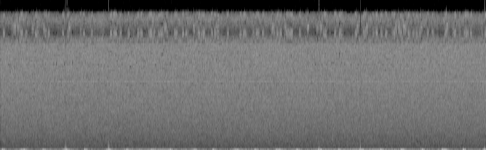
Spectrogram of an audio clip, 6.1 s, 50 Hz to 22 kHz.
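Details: Female heartbeat, long recording: steady, muffled, low thumping normal heart sounds at about 115 beats per minute with a humming background.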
